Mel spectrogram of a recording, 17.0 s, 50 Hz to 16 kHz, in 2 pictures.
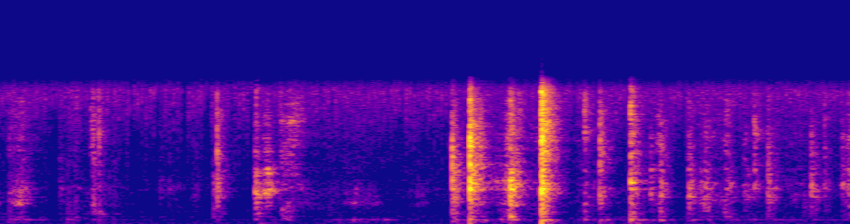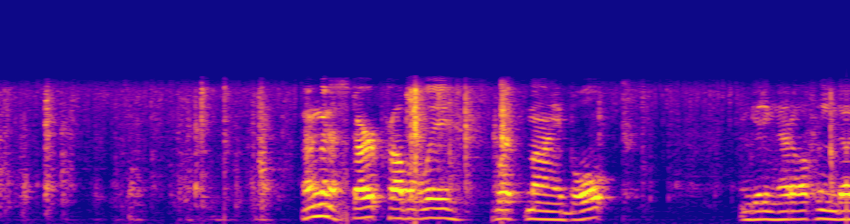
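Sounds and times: hard objects knocking and clattering: 4.5 - 11.5.

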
